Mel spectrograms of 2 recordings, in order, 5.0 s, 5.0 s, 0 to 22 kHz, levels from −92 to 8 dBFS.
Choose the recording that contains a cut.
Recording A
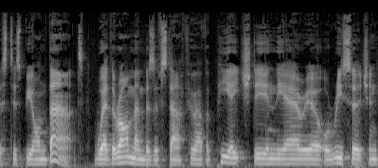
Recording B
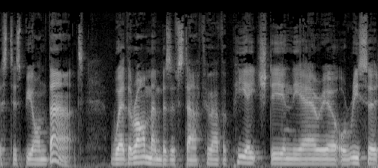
A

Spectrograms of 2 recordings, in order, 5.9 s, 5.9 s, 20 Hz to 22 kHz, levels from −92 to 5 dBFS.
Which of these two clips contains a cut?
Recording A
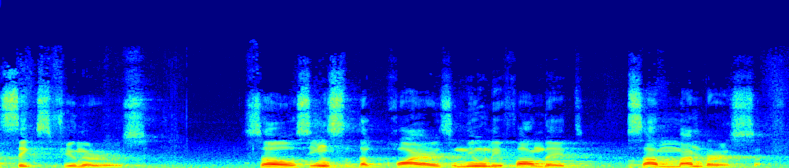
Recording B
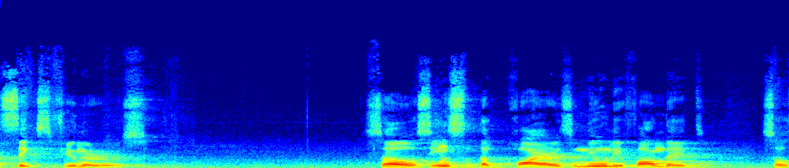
A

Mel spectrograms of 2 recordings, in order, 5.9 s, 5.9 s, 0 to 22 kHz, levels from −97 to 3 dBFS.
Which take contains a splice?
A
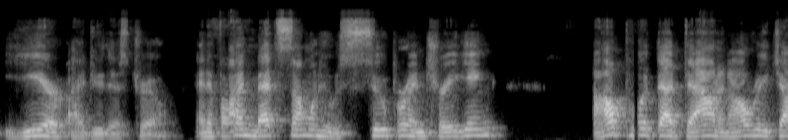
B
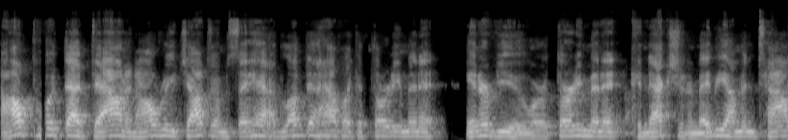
B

